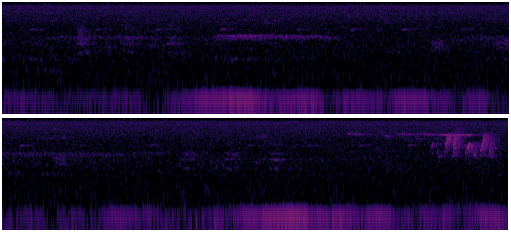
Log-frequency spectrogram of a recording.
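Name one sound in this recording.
Water trickles gently over stones.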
